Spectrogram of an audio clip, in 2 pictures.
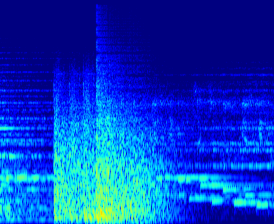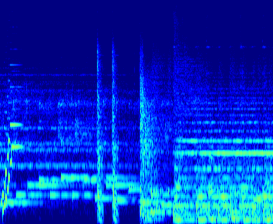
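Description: A fire attack cast underwater in the video game Xenogears, heard as a sequence of synthesized battle effects with a burst, sweeping tones and sharp cracking hits over game music.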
